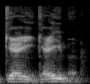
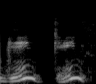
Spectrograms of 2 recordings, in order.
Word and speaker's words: Gaiman: No, you called him Gay Ga. So, no. Neil Gaiman. Neil Gay man.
